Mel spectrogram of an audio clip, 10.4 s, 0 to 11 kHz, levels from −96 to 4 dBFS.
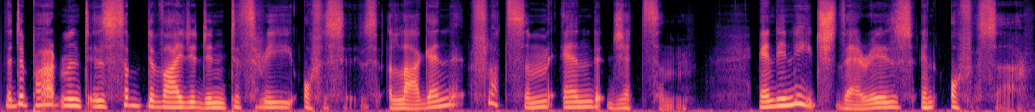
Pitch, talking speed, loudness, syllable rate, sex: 160 Hz, 95 wpm, -18 LUFS, 3.7 syllables/s, male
